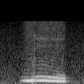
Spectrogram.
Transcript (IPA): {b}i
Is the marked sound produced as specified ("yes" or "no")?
yes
